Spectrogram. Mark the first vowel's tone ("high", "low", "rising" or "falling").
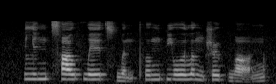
high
